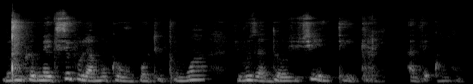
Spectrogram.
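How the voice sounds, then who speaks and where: A woman with a Cameroonian French accent chatting casually to her followers, animated and breaking into loud bursts. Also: lowish voice, normal speed, very noisy. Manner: animated, laughs loudly, shifts to loud bursts. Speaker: social media live host. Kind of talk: casual live chat to followers.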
